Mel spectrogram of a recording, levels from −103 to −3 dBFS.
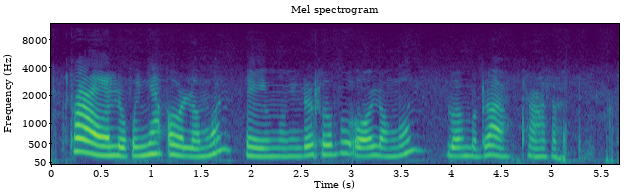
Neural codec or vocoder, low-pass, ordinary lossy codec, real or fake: codec, 24 kHz, 1 kbps, SNAC; 10.8 kHz; none; fake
